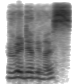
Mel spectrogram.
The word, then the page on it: redivivus: Indian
